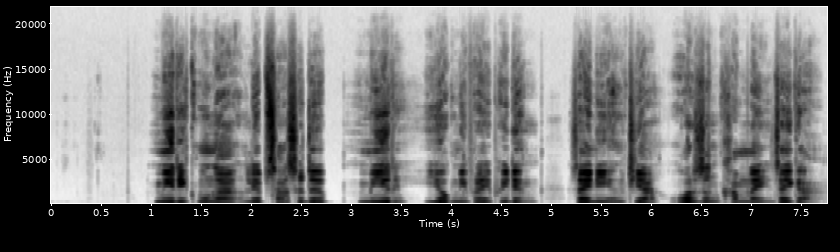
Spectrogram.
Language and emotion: Bodo, neutral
